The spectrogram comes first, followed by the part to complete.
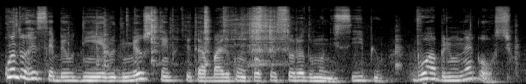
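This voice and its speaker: Actress as a folksy, lively Brazilian ex-schoolteacher. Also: female voice, fairly low pitch, fast, background noise, natural voice. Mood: chatty. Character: friendly, homely female former schoolteacher with plans. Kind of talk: radio soap opera acting. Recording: clattering dishes behind the voice.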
